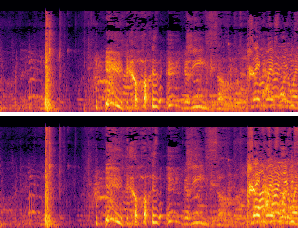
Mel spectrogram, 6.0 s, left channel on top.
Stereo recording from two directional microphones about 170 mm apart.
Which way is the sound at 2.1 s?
20° right (ahead or behind).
